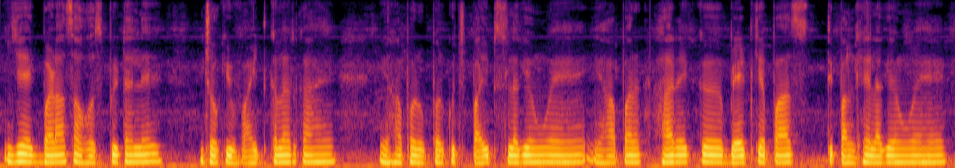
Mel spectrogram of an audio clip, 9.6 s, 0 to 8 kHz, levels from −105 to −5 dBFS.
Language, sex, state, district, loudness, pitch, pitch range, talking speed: Hindi, male, Bihar, East Champaran, -19 LUFS, 120 Hz, 120-125 Hz, 180 wpm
